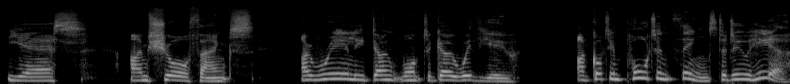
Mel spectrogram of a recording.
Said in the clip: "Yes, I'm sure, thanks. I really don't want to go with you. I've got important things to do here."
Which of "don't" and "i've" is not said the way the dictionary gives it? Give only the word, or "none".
none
